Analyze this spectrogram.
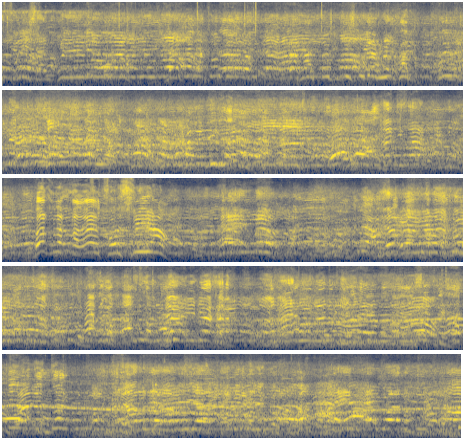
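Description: A crowd of men shouts and argues loudly close by, outdoors.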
